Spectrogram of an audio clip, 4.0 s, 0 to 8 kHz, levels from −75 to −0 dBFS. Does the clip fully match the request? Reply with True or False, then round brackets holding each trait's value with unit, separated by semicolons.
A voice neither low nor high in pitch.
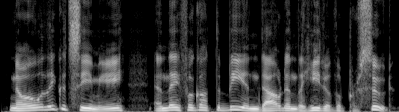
True (150 Hz)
